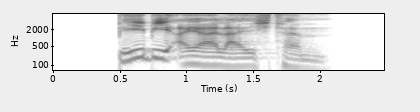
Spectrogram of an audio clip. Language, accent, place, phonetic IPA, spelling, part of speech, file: German, Germany, Berlin, [ˈbeːbiʔaɪ̯ɐˌlaɪ̯çtəm], babyeierleichtem, adjective, De-babyeierleichtem.ogg
- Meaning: strong dative masculine/neuter singular of babyeierleicht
